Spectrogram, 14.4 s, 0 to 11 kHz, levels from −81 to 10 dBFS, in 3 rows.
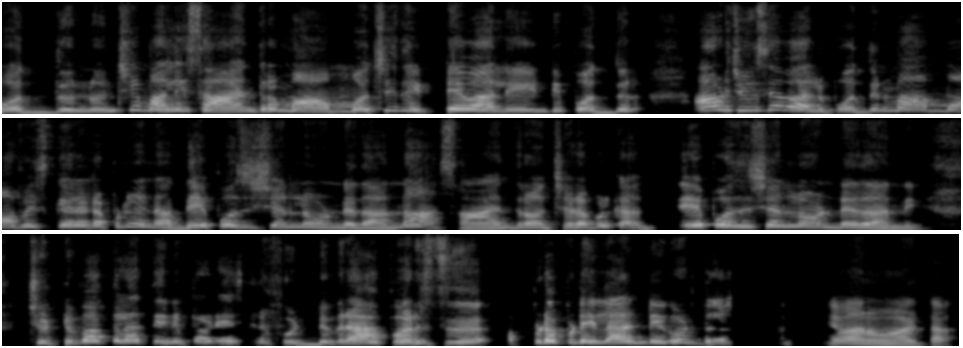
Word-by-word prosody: పొద్దున్న 215 +4 -1
నుంచి 265 +10 -2
మళ్ళీ 305 0 +2
సాయంత్రం 255 +4 +2
మా 255 - +5
అమ్మొచ్చి 260 +8 -1
తిట్టేవాళ్ళు, 285 -5 +3
"ఏంటి 245 +8 -2
పొద్దు" 225 +2 -1 0.4
ఆవిడ 395 +2 +5
చూసేవాళ్ళు 375 - +2
పొద్దున 255 +6 -4
మా - - 0
అమ్మ 285 0 -10
ఆఫీస్‌కెళ్ళేటప్పుడు 290 +1 -4
నేను 320 - -3
అదే 475 - +1
పొజిషన్‌లో 245 -3 -5
ఉండేదాన్న, 210 +3 -2 0.2
సాయంత్రం 205 +3 -2
ఒచ్చేటప్పటికి 220 +5 -2
అదే 190 +7 -2
పొజిషన్‌లో 280 -1 -1
ఉండేదాన్ని. 210 -6 -1 0.4
చుట్టుపక్కల 300 +1 +1
తిని 260 -1 -3
పడేసిన 260 0 -3
ఫుడ్డు 235 -1 +1
వ్రాపర్సు, 240 -1 +4 0.3
అప్పుడప్పుడు 310 +6 +4
ఇలాంటివి 275 +2 +3
గూడా 325 -4 -2
దర్శనమిచ్చేవన్నమాట. 215 -6 -4
260 Hz, 140 wpm, -24 LUFS, 225-290 Hz, 0.4 s, మా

